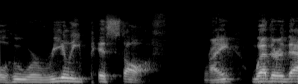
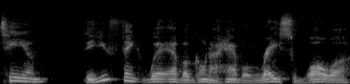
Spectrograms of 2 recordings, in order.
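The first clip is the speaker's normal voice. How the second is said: heavy Southern drawl, "war" stretched long, "Tim" in two syllables; 7 dB quieter than usual. Retelling what a woman asked him at a reunion, heavy Southern accent. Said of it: "heavy Southern accent".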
